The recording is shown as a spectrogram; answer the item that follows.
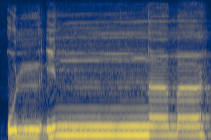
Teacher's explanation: Ma fathah diikuti Alif dua harakat · Nun yang bertasdid gunah musyaddadah kita dengungkan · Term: Mad thii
